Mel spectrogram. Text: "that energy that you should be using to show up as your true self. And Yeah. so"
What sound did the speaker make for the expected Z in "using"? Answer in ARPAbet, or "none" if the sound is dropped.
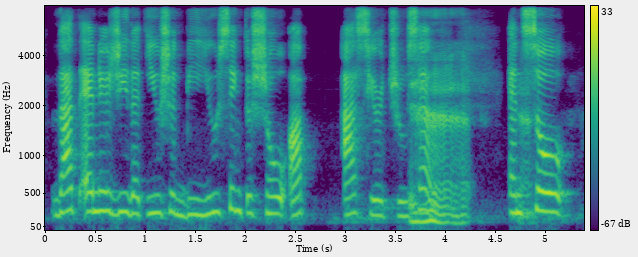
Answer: S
